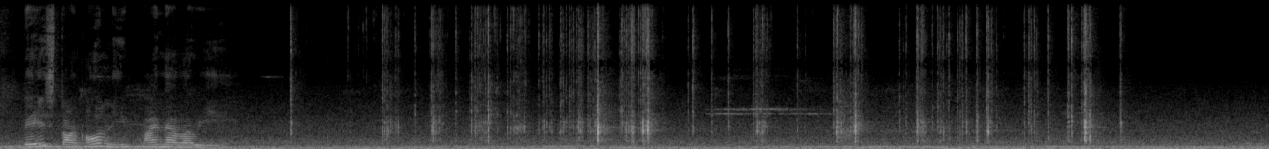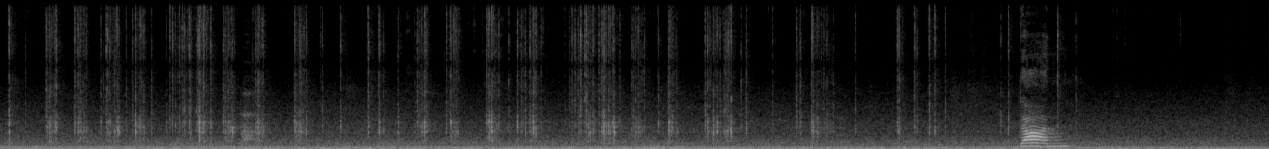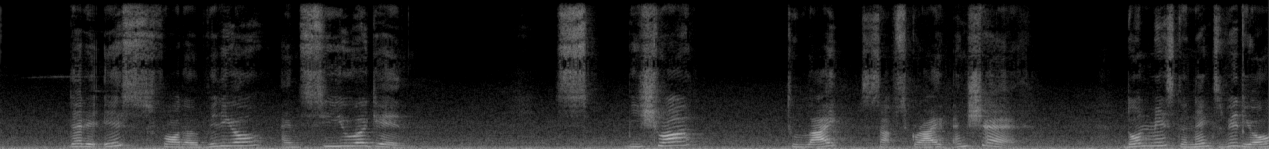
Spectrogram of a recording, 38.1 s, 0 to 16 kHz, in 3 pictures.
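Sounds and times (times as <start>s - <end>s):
puzzle cube plastic clicks: 3.6s - 11.3s, 12.8s - 22.9s.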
